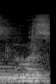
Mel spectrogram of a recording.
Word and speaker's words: Louis: And it's Lewis spelled like the city of St. Louis, not like the civil rights hero.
